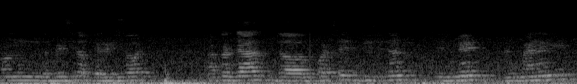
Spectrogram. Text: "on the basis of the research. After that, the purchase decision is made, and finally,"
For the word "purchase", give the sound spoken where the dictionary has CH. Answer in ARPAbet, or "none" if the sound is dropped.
S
